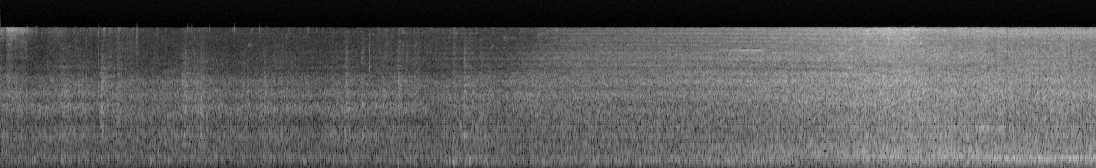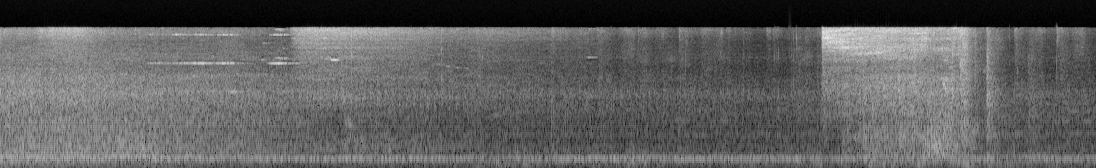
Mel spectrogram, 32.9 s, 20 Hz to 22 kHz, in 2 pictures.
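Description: ER2K electric multiple unit pulling into a station platform: the rumble of its wheels and cars grows louder as it comes alongside, with brief high wheel squeals as it slows. A steady low hum follows as it comes to a stand, and a burst of noise comes just before the end.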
